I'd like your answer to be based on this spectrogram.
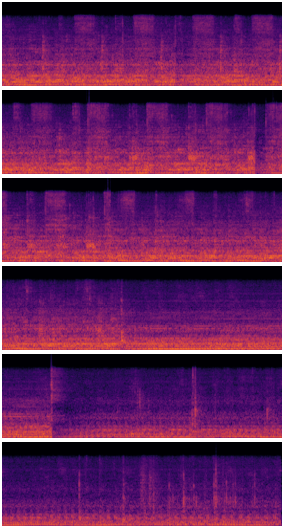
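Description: A metal-cutting machine shapes a T-nut with a steady whirring drone and rapid chattering cuts, the tone dropping and changing partway through as the cut shifts.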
